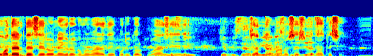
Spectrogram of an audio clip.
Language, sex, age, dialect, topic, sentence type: Bengali, male, 18-24, Western, banking, statement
